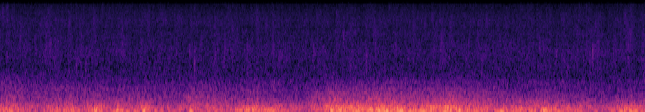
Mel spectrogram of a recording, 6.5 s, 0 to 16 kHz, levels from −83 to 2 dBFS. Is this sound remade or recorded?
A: remade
